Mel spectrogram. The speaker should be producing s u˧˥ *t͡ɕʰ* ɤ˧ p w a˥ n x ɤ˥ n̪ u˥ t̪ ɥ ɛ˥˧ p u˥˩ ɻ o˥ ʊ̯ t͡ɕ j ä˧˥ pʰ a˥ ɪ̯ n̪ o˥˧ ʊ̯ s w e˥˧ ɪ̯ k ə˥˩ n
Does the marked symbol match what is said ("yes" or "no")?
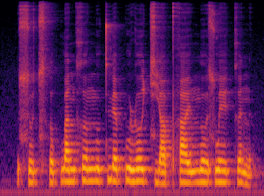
no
